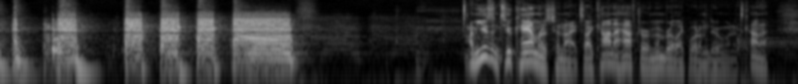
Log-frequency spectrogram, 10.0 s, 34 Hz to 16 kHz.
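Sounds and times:
distorted electric guitar chord stabs with heavy delay and reverb: 0.0s - 5.2s
speech: 5.8s - 9.9s.

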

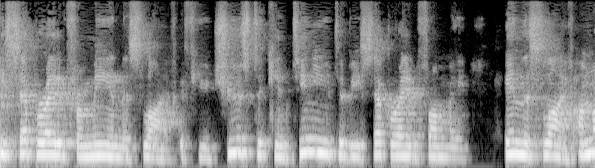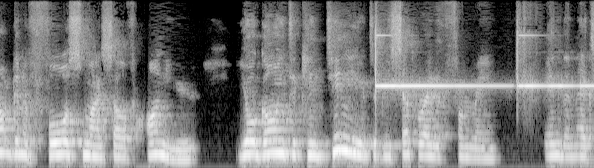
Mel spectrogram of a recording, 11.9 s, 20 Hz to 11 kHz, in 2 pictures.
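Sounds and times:
speech: 0.0s - 11.8s
phone notification chime: 9.7s - 11.8s.

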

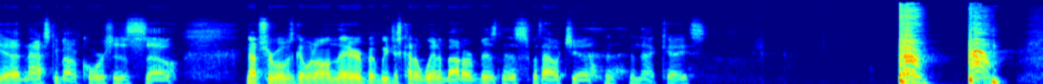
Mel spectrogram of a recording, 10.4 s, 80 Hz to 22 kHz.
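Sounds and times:
speech: 0.0s - 7.1s
faint trailing breath: 1.8s - 2.4s, 10.2s - 10.4s
harsh throat-clearing coughs: 9.0s - 10.2s.

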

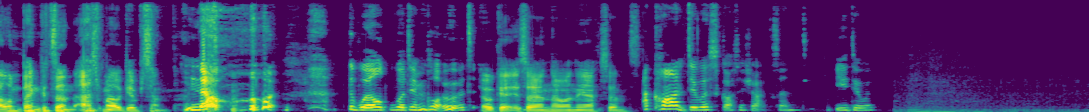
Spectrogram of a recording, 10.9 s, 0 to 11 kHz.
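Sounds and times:
speech: 0.0s - 2.8s, 3.5s - 8.8s
voice imitating a revving motorbike: 9.0s - 10.8s.

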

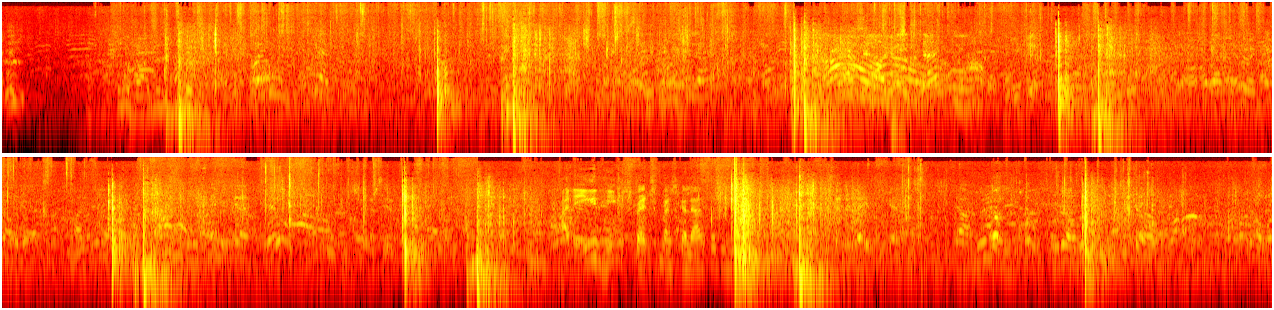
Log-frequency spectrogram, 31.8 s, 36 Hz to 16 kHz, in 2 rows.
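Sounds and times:
murmuring crowd: 0.0s - 31.7s
speech: 1.5s - 3.7s, 24.0s - 25.8s
fireworks exploding at harbour celebration: 1.6s - 4.1s, 5.3s - 12.2s, 13.0s - 15.5s, 17.2s - 19.9s, 20.8s - 27.6s, 29.2s - 30.5s.

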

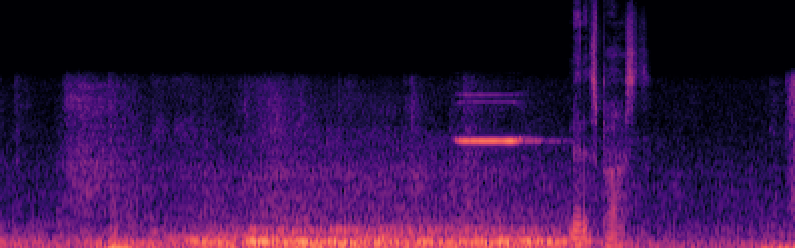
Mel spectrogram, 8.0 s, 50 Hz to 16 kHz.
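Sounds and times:
service lift descending with mechanical rumble and hum: 1.3s - 6.9s
speech: 5.7s - 6.6s.

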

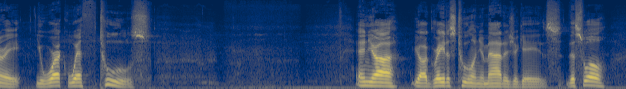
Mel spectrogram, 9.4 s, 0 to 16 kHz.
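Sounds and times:
speech: 0.0s - 2.3s, 5.4s - 9.2s
ujjayi breathing through the nose: 2.3s - 5.4s, 9.1s - 9.3s.

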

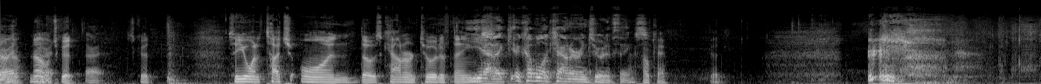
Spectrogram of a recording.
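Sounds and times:
speech: 0.1s - 7.3s, 8.7s - 9.4s
throat clearing: 8.7s - 9.6s.

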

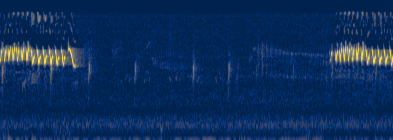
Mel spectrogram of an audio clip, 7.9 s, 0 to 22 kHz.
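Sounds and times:
Colima warbler song in the Chisos Mountains of Big Bend National Park: 0.0s - 7.8s.

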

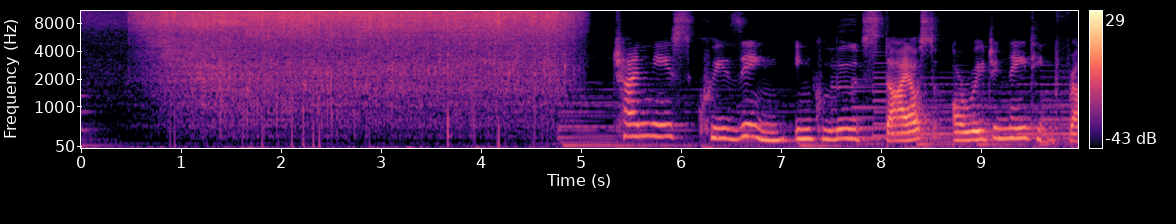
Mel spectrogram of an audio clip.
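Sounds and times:
tofu sizzling as it fries in a pan in Chinese cooking: 0.0s - 5.1s
speech: 5.4s - 9.9s.

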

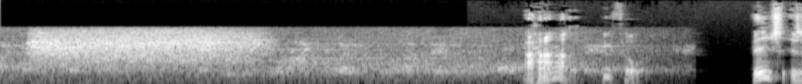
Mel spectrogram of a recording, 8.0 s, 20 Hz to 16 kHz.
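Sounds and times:
steam engines puffing at a busy railway yard: 0.1s - 2.9s
speech: 5.3s - 6.6s, 7.5s - 8.0s.

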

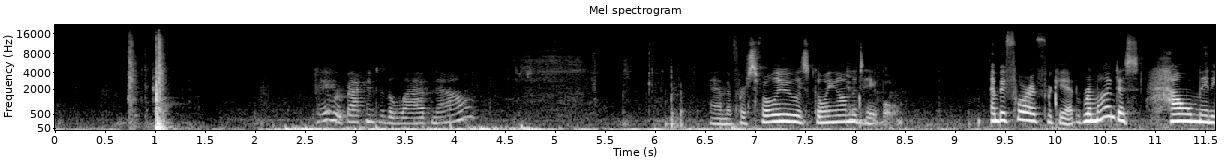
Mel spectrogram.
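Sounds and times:
door creaking shut: 0.7s - 1.4s
speech: 2.6s - 4.4s, 6.6s - 8.6s, 9.4s - 11.6s.

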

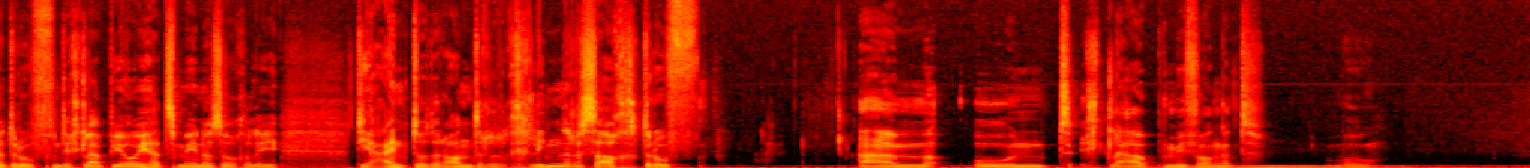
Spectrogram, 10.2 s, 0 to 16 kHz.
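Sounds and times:
speech: 0.0s - 4.8s, 5.7s - 9.2s
train rumbling past: 4.7s - 10.1s.

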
